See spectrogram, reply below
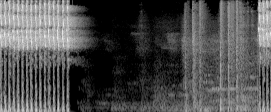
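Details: Cililin song recorded as training material for caged White-rumped shama: a dense, rapid trill of high, sharp notes that ends after about a second, followed by quiet clunks and knocks before the trill starts again.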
